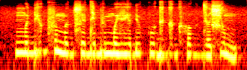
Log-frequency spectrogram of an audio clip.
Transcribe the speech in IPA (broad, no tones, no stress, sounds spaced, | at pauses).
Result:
ŋʷ e bʲ o ɡ f ɵ m ɵ ɡ ɬ ɨ d e b ʉ m o vʲ o ɗ ʉ kʷ ɐ ɡ ɨ ɡ ɵ ɡ h o ɡ d ɵ ɕ u m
